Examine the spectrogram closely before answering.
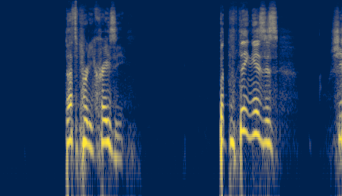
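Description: A man speaks through a microphone with animation in a large echoing hall.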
